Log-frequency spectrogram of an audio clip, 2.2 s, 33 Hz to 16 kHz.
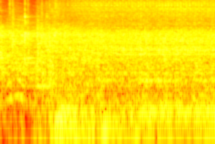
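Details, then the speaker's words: Cheaply bought BMW M5 F10 from Qatar, V8 biturbo, checked in a workshop: engine catches and settles into an even, calm, steady idle with no misses or stumbles; runs clean on all eight cylinders, no sign of compression loss. "mein Ohr hat mir gesagt es ist soweit alles in Ordnung also der der Leerlauf etc hat sich erstmal ruhig angehört"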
